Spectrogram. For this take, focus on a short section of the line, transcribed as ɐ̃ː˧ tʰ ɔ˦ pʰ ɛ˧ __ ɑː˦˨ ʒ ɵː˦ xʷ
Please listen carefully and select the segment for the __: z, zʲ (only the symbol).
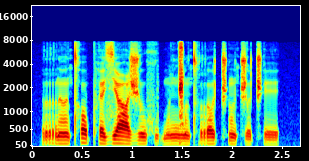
zʲ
